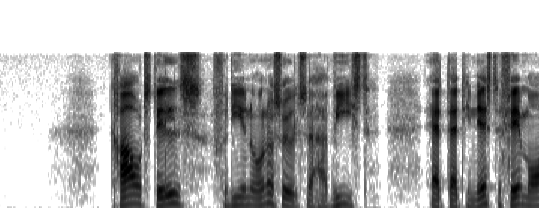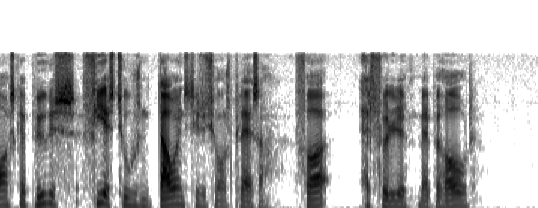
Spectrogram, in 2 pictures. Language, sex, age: Danish, male, 49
